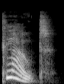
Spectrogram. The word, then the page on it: clout: British English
